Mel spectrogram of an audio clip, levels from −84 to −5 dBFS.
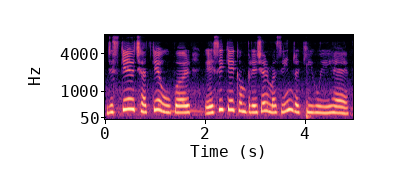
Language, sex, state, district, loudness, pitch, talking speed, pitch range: Hindi, female, Jharkhand, Palamu, -13 LUFS, 250 Hz, 135 wpm, 235-295 Hz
